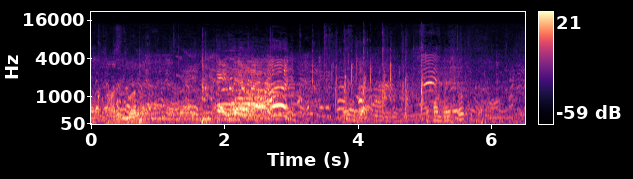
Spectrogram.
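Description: Several voices shouting and calling over one another during football play, loudest about two to three seconds in, with another sharp shout about five seconds in.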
